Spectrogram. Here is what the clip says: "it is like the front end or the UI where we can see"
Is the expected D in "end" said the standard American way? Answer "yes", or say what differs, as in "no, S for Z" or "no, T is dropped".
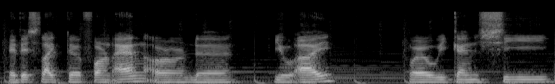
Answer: no, D is dropped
